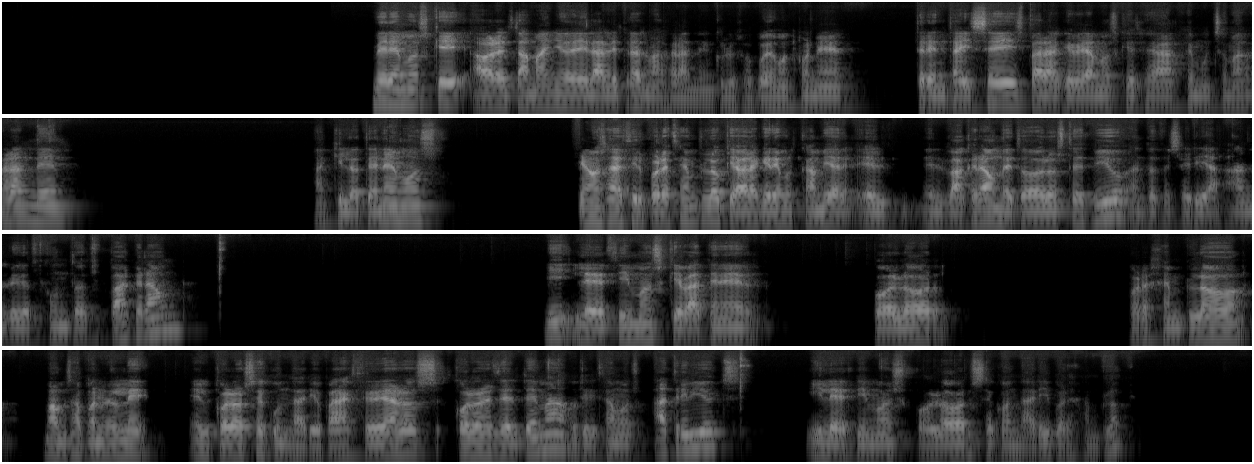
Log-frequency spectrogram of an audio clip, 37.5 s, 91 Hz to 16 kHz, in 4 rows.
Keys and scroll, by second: 7.6 ctrl+F10, 13.2 ctrl+F10, 16.0 Return, 20.2 Return, 33.5 Return, 34.6 Return.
